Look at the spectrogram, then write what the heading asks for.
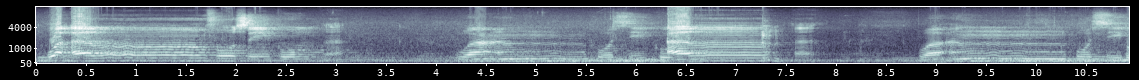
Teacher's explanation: Kan seimbang antara dengung dan samar, antara yang disebut dengan ikhfa ausat. Wa anfusikum, seolah-olah nun langsung mau masuk ke fa.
